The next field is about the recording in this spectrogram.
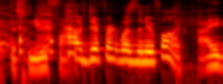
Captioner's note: laughs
